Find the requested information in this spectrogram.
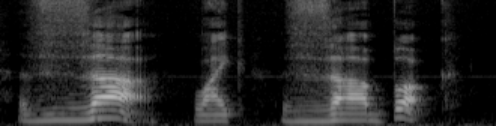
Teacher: some of the most commonly used words in English and yes they should all be voiced and all made with your tongue coming through your teeth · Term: voiced th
